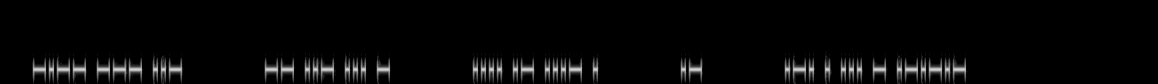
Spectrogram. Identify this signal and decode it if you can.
Morse code, heard as a keyed tone, about 30 wpm, 700 Hz. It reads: YOU MUST HAVE A REST.
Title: 3x Word-Spacing - Sentences from Top 500 Words - 30wpm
